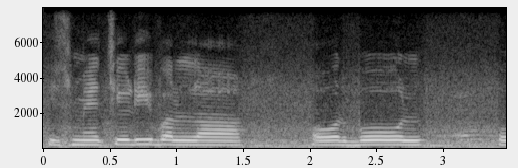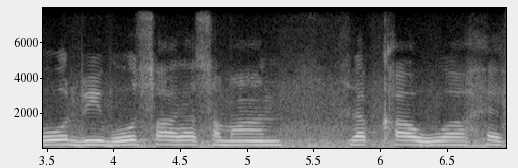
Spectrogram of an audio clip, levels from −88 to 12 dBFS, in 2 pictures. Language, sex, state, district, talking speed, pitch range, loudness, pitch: Hindi, female, Haryana, Charkhi Dadri, 110 wpm, 215-230 Hz, -11 LUFS, 225 Hz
